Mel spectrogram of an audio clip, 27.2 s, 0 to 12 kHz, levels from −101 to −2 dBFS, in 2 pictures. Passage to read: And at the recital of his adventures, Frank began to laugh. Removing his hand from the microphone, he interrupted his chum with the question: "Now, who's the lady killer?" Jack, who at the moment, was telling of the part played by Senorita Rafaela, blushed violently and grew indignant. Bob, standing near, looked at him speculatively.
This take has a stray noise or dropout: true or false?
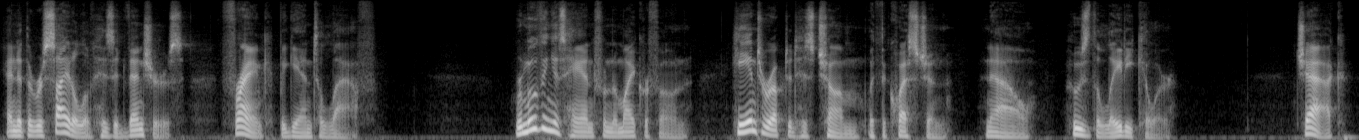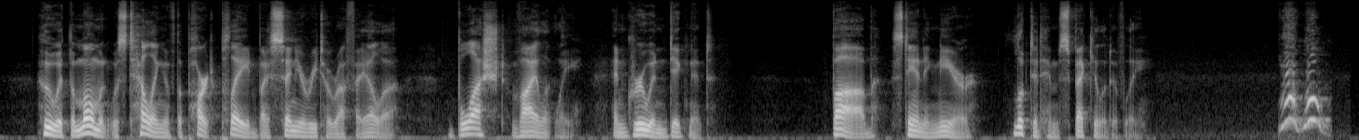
true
